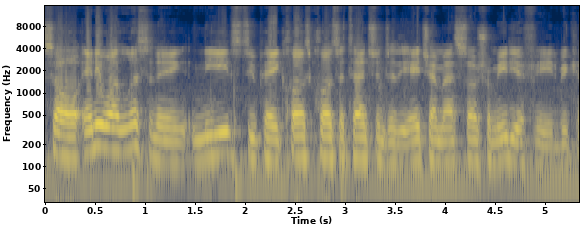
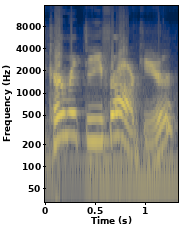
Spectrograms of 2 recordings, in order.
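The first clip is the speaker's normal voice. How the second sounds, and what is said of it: Good Kermit the Frog impression. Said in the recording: “That was a really good impression. ... That was really good.”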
